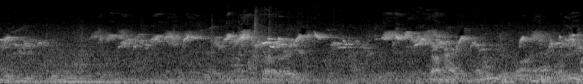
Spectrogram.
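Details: At a bird-singing contest in Quy Nhơn, Vietnam, held on the morning of 21 June 2020, red-whiskered bulbuls pour out overlapping high warbled and whistled phrases in bursts, with soft human voices in the background.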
